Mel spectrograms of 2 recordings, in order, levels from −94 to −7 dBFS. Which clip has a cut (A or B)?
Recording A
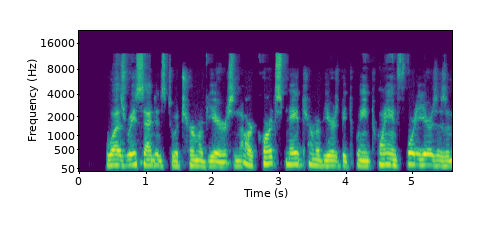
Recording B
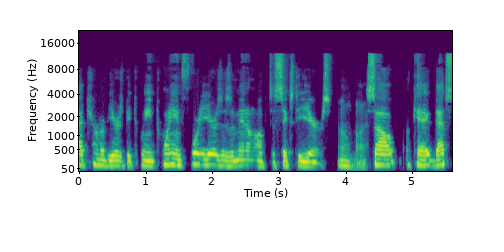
A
